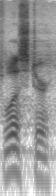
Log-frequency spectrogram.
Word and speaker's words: Worcester: It's actually spelled Worcester, but it's pronounced Worcester, Massachusetts.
